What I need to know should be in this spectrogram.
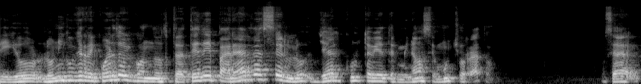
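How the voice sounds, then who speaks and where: A man's voice: mid-range voice, mellow. A young man, telling a personal story in casual conversation, with many fillers and small laughs. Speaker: guest.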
